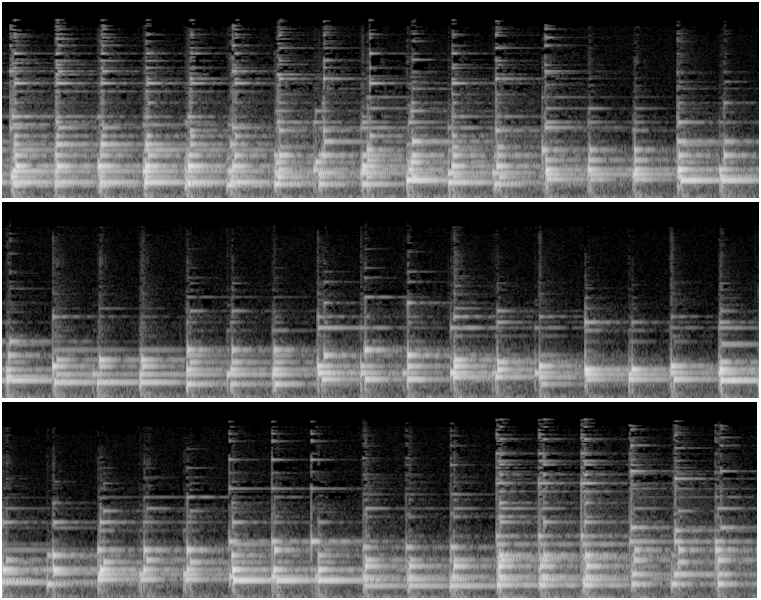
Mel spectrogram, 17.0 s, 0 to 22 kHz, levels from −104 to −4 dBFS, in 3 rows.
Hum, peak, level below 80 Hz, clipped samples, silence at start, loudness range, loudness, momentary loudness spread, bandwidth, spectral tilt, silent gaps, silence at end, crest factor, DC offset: none; -6 dBFS; -54 dBFS; under 0.1%; 0 s; 4 LU; -26 LUFS; 7 LU; 15 kHz; -4.5 dB/octave; none; 0 s; 20 dB; under 0.1%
